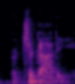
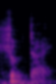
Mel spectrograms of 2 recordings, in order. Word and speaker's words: Chagatai: Chagati is how we usually pronounce it. Chagatai. But I believe it's pronounced Shugtai.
